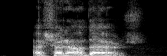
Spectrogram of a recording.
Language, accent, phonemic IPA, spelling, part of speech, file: French, Canada, /a.ʃa.lɑ̃.daʒ/, achalandage, noun, LL-Q150 (fra)-achalandage.wav
- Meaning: 1. clientele, patronage, business 2. foot traffic (of an area); ridership (of a means of transport) 3. goodwill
